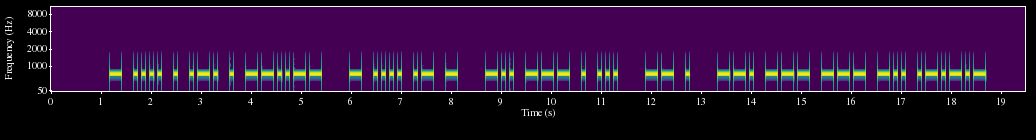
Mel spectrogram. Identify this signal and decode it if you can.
Morse code, heard as a keyed tone, about 15 wpm, 700 Hz. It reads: THERE, THAT DOES ME GOOD.
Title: Sentences from Top 200 Words 15wpm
